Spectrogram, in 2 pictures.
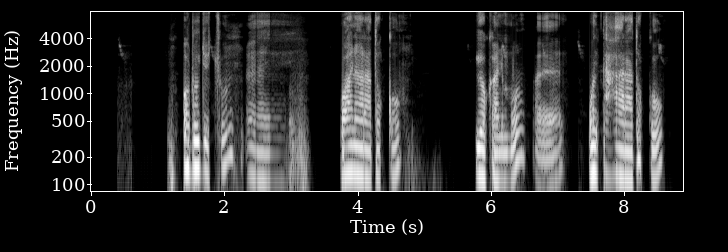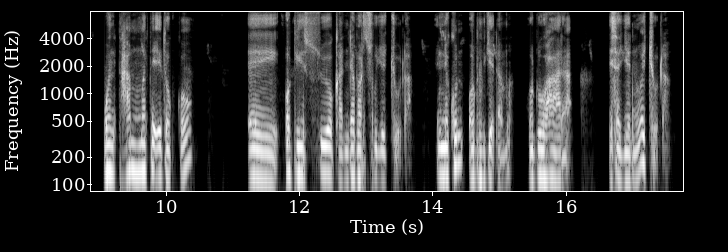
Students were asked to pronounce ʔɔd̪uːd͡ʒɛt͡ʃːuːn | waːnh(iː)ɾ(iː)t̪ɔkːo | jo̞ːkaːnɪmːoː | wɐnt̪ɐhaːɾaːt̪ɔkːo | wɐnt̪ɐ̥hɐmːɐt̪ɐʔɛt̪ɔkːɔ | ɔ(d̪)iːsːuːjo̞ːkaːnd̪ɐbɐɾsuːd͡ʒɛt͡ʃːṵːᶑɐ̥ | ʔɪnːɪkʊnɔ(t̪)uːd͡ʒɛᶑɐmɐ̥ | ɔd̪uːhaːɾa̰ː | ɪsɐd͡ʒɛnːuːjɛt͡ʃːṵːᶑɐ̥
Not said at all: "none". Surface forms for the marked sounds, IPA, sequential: aː, aː, d̪, d̪

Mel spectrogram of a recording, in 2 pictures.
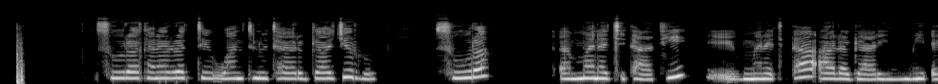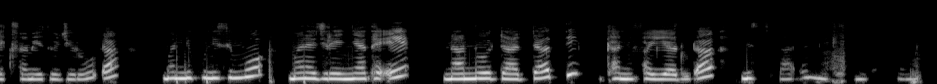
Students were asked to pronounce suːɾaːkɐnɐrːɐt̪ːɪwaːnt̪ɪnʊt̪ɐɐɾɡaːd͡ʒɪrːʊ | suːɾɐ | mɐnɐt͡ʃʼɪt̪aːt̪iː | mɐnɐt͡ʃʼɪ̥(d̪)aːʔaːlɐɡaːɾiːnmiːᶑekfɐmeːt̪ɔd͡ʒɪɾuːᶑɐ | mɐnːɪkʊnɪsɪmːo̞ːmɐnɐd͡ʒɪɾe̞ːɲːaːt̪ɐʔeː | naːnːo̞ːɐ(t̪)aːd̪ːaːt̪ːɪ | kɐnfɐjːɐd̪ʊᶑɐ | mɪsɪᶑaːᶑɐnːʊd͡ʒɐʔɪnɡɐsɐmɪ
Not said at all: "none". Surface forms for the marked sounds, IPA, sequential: t̪, d̪

